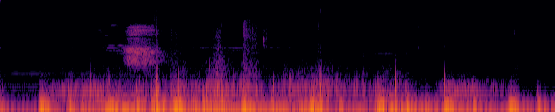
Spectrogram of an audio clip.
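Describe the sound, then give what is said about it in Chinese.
A slow, calm heartbeat: soft, low, muffled thumps in a steady, unhurried rhythm, over a faint hum. “心跳好平缓啊，”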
